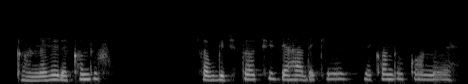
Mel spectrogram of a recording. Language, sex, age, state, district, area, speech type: Odia, female, 60+, Odisha, Jharsuguda, rural, conversation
